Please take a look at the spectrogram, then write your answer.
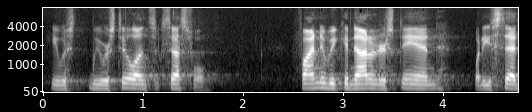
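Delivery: usual speaking voice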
